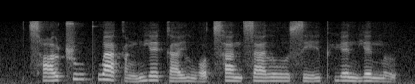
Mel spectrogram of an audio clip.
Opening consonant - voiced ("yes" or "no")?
no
